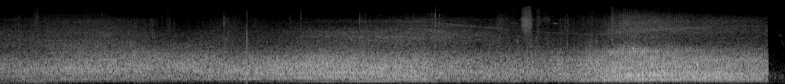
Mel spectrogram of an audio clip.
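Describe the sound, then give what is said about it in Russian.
A truck engine rumbles in a steady low drone as the truck slowly pulls up. It swells louder near the end, then cuts off abruptly as it stops. “Грузовик Глеба медленно подъезжает и останавливается.”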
